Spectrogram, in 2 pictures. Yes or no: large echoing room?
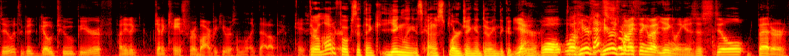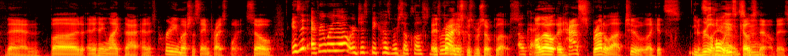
no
